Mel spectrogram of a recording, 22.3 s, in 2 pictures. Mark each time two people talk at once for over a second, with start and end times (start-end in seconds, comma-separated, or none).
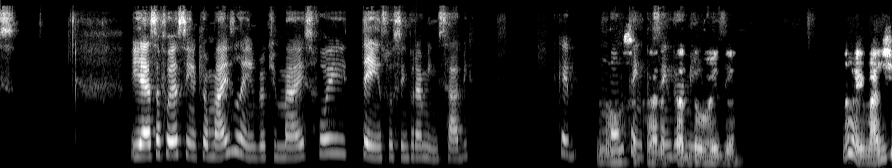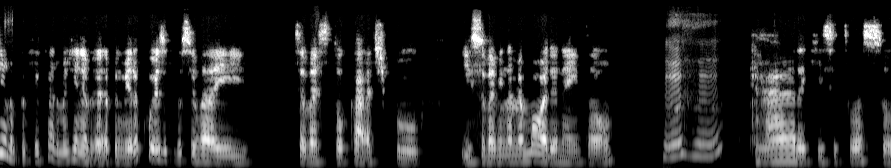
7.5-9.2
